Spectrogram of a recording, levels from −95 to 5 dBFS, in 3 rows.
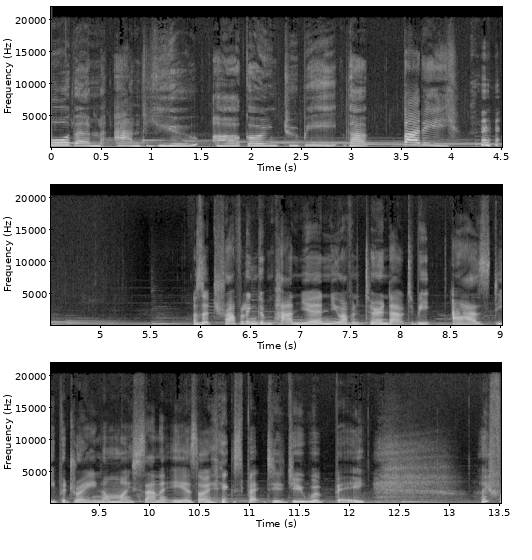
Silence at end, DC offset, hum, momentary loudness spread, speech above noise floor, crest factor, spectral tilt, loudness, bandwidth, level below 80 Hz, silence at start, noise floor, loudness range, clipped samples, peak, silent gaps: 0 s; under 0.1%; none; 12 LU; 20 dB; 20 dB; -4.5 dB/octave; -23 LUFS; over 20 kHz; -48 dBFS; 0 s; -44 dBFS; 2 LU; under 0.1%; -4 dBFS; none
